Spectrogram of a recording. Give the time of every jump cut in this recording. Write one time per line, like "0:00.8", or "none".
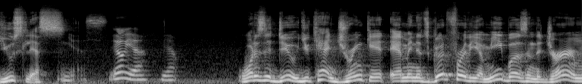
none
